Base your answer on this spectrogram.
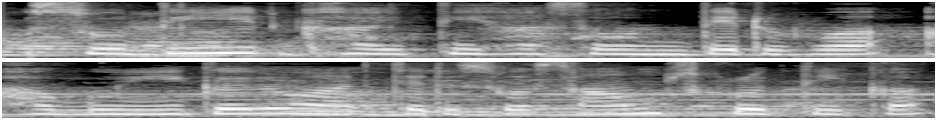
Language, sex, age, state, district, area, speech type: Kannada, female, 45-60, Karnataka, Chikkaballapur, rural, spontaneous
